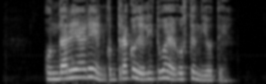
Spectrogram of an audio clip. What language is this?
Basque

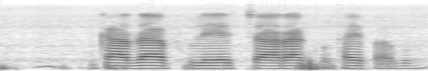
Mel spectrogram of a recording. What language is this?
Bangla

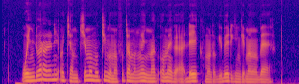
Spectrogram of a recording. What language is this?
Luo (Kenya and Tanzania)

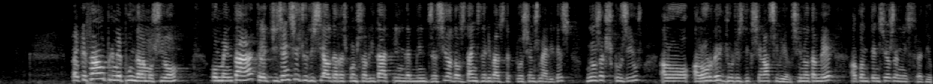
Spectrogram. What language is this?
Catalan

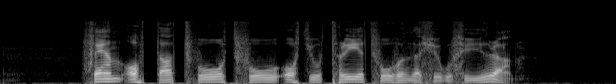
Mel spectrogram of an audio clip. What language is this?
Swedish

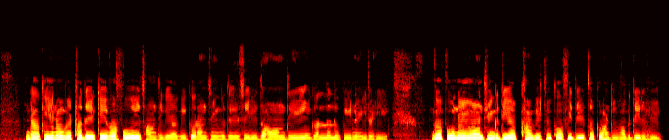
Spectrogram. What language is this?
Punjabi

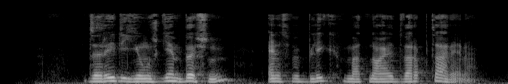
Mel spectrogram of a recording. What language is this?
Western Frisian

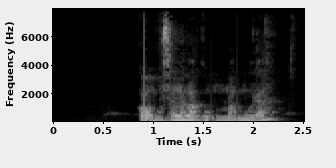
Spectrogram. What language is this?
Catalan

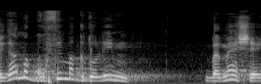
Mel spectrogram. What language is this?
Hebrew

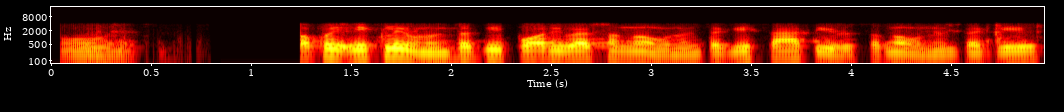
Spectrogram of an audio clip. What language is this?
Nepali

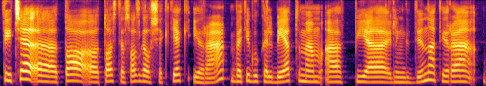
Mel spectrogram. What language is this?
Lithuanian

